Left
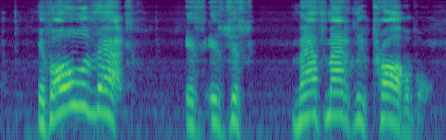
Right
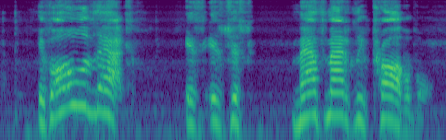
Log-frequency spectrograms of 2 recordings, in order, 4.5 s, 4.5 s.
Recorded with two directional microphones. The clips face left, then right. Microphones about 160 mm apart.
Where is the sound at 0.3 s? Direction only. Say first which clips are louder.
Left 6 dB; 65° left (ahead or behind).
